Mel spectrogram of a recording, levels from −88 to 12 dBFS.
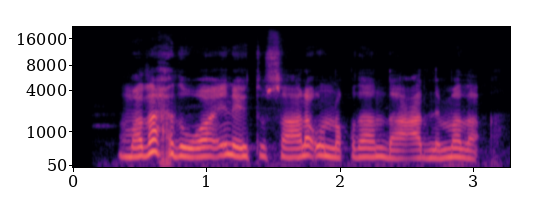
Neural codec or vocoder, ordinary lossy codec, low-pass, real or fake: vocoder, 44.1 kHz, 128 mel bands every 512 samples, BigVGAN v2; none; 19.8 kHz; fake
